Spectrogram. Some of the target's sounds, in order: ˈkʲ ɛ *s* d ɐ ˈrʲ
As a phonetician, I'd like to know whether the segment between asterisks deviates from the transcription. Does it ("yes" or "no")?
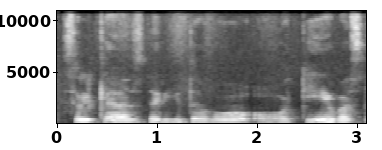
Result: no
